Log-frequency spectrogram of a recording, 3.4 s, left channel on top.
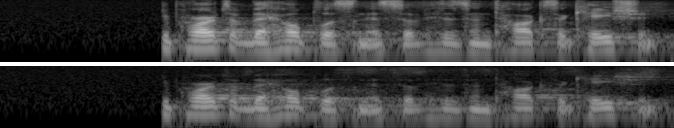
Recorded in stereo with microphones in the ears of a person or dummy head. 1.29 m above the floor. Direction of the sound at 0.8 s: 75° left (ahead or behind).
